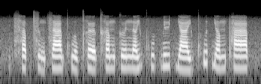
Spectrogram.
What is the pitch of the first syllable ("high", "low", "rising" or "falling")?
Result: low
